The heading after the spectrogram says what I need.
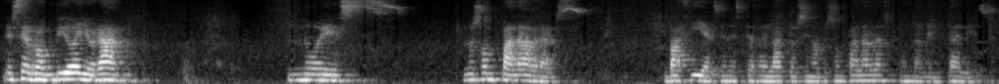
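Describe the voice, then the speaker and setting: A woman giving a slow, reflective sermon on a Gospel passage at a retreat, rising in emphasis on key phrases. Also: on the low side, level tone, a little mellow. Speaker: preacher giving a retreat talk. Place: convent retreat room. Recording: echoey room with faint background noise.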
